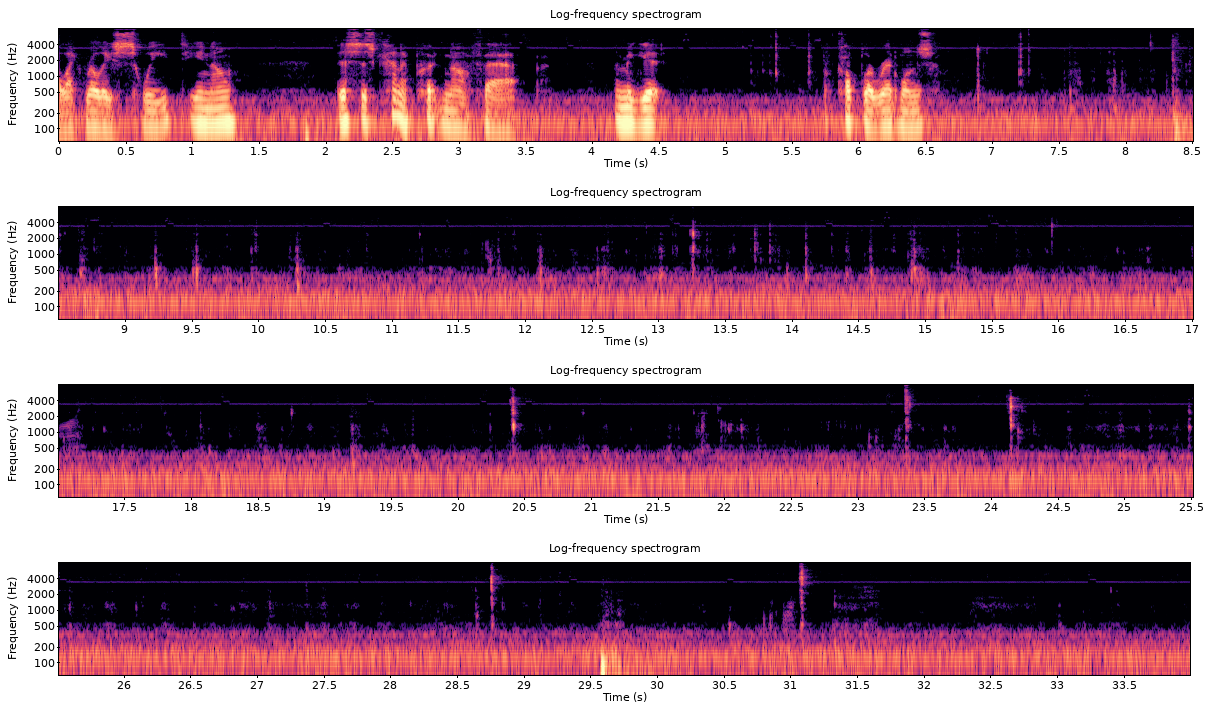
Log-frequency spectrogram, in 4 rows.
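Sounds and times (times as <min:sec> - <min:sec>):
steady low hum: 0:00.0 - 0:34.0
chewing candies: 0:05.0 - 0:06.0, 0:06.7 - 0:29.3.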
